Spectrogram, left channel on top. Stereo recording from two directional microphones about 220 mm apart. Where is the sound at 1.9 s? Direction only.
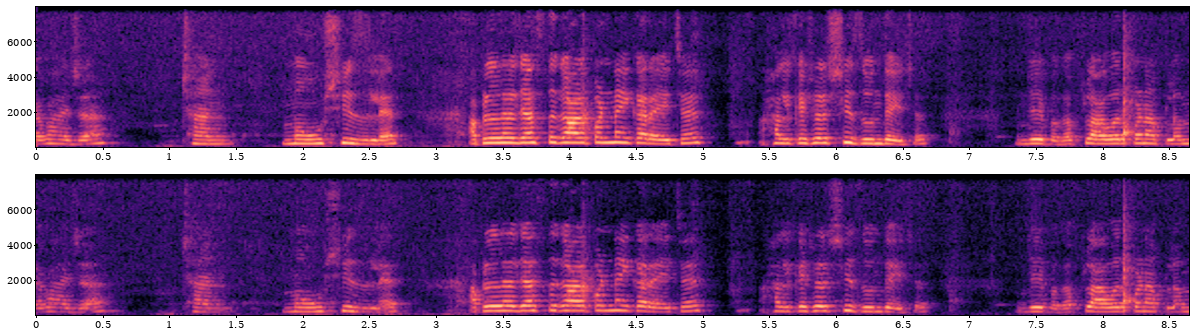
50° left (ahead or behind).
